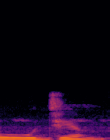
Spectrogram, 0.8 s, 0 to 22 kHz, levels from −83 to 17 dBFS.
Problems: constant background noise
